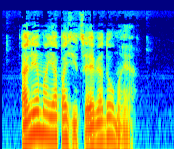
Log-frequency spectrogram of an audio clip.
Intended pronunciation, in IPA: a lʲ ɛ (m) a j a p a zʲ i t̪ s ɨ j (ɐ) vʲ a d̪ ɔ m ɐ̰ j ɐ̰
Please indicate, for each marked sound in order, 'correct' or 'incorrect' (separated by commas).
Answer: correct, correct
